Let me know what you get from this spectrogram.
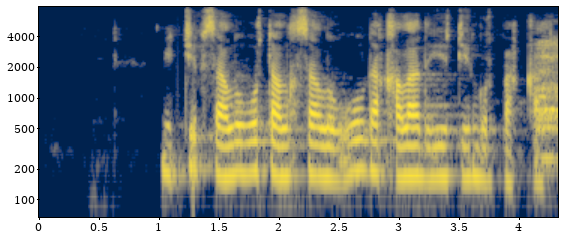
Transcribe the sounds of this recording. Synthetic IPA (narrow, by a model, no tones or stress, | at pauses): me̞k̚t̪e̞psɑlˠuwo̞ɾt̪ɑlˠəqsɑlˠuwo̞lˠd̪ɑqʰɑlˠɑd̪əje̞ɾt̪e̞ŋɡʊɾpɑqːɑ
